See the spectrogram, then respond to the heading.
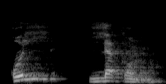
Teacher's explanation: إذا جاءت اللام بعدها لام فيكون هنا الإدغام بسبب التماثل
